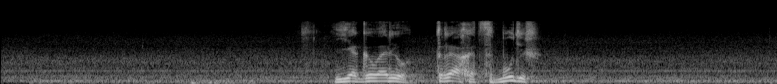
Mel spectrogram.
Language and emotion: Russian, angry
